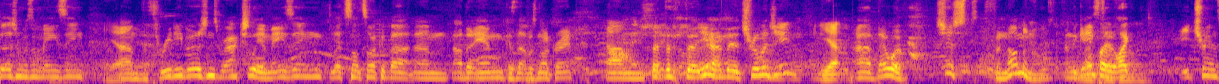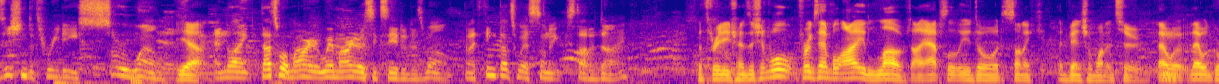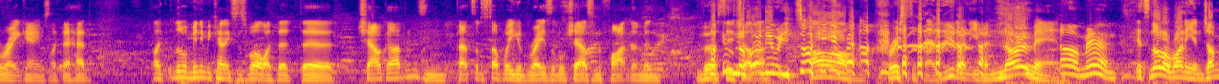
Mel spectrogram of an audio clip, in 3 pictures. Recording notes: Coming at you live from the Go Game Retro Market in Melbourne, surrounded by retro games and nostalgia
